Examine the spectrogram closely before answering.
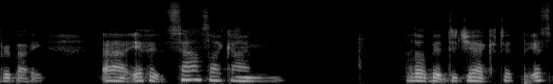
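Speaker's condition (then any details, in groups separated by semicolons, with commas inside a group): No condition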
